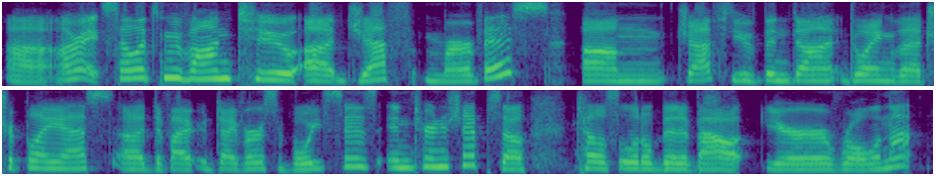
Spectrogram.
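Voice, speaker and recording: An upbeat woman from the United States moderates an online panel. Her voice is bright and crisp, and it sounds dry and close to the mic. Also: mid-range voice, normal speed, few pauses, no echo.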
